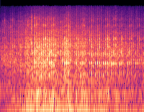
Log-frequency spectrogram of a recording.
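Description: A bus engine idles with a steady, throbbing low rumble and a faint mid-range tone, holding fairly constant for a few seconds as a rabbi parks the bus in front of a Moroccan restaurant in Sainte-Geneviève-des-Bois in the evening. No one is talking.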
